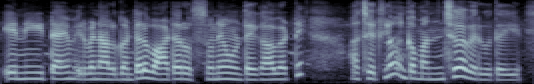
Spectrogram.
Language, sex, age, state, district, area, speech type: Telugu, female, 18-30, Telangana, Yadadri Bhuvanagiri, rural, spontaneous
